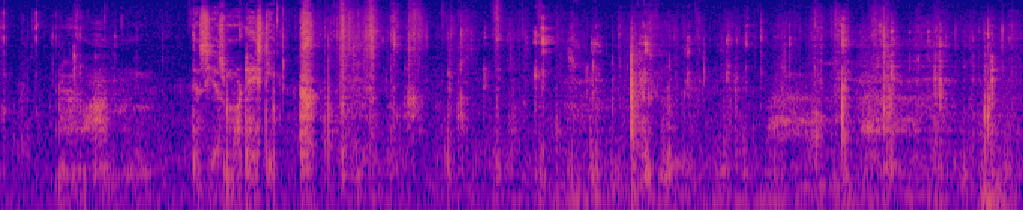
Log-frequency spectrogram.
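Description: Close-up chewing of crusty baguette bread dipped in meat salad: the crust crunches and crackles in many short, irregular snaps, quieter for the first couple of seconds and then steady bite after bite.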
